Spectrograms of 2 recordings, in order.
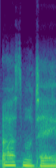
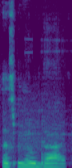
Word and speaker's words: Asmodee: After all, it's clear that Asmodee is not here. Well, They butchered that so hard, Asmodee. Really, it's Asmodee, but they said it wrong.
